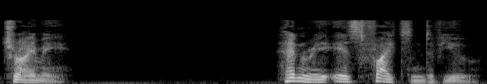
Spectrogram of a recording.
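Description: A man's voice: medium pitch, lively intonation, measured pace, slightly rough, no echo. A man voicing a bold young woman who talks in a confiding, teasing way, in a storybook reading.

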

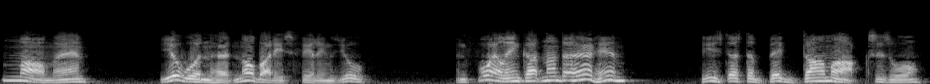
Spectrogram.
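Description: A man's voice: mid-range voice, sing-song, takes it slowly, slightly rough, pitched above the performer's own voice, heavily acted. A man voicing a little army sergeant, folksy and blunt, with chummy, uneducated, plain-spoken talk. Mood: chatty, dismissive. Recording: thin, phone-like band-limited sound.

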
